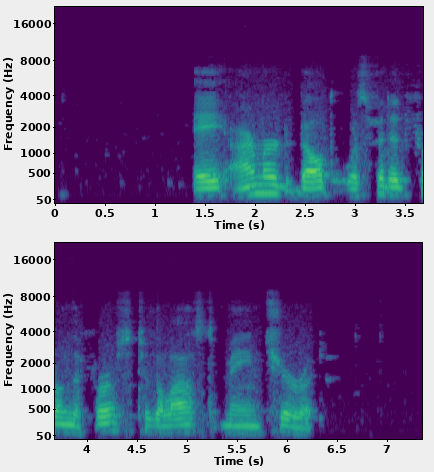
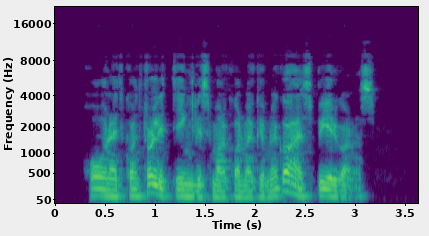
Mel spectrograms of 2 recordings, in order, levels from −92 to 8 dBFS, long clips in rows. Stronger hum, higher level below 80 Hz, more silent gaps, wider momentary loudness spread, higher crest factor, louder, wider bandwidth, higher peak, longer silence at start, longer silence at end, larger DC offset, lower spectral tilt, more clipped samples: neither; second, -72 dBFS vs -50 dBFS; neither; first, 11 LU vs 5 LU; about the same, 20 dB vs 18 dB; second, -27 LUFS vs -20 LUFS; second, 8.4 kHz vs 9.4 kHz; second, -8 dBFS vs -4 dBFS; first, 1.4 s vs 0.35 s; first, 1.1 s vs 0.45 s; neither; first, -7 dB/octave vs -5 dB/octave; neither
